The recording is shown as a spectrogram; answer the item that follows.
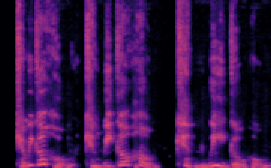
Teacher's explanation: We have weak forms in English language. For example, the schwa in can, the word can.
